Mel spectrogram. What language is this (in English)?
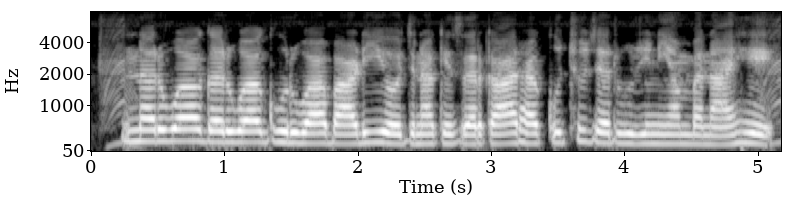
Chhattisgarhi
